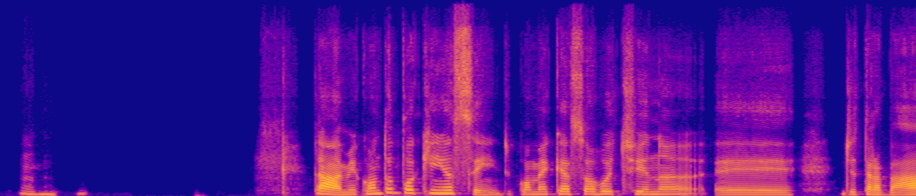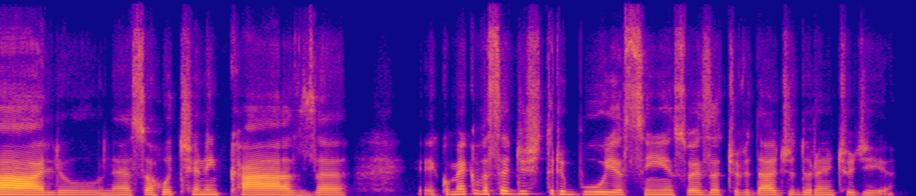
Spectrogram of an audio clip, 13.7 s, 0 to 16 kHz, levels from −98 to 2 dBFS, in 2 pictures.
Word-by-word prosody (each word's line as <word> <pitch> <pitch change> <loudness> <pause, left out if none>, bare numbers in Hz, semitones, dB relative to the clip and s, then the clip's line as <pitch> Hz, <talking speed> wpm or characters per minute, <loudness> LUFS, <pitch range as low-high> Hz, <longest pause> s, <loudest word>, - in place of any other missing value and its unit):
Uhum. 195 +2 -11 1.7
Tá, 175 - +9
me 180 +1 -4
conta 230 +7 0
um 310 - -5
pouquinho, 270 -3 +2
assim, 170 - 0
de - - -14
como 185 +2 -4
é 195 - 0
que 205 - -4
é - - +5
a - - -1
sua 205 +1 -1
rotina, 200 -1 -3
eh, 165 -1 -4 0.3
de 185 -3 -5
trabalho, 165 -3 +5
né, 165 +1 -8
sua 170 +1 -4
rotina 185 +1 -6
em 185 - -6
casa, 165 -2 +1 0.6
eh, - - -10
como 195 +1 -7
é 210 - -1
que - - -9
você 240 0 -2
distribui, 205 -4 -5
assim, 170 +1 -6
suas 160 0 -6
atividades 165 0 -5
durante 160 -1 -9
o - - -8
dia? 155 -2 -13
175 Hz, 155 wpm, -23 LUFS, 165-200 Hz, 1.7 s, Tá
